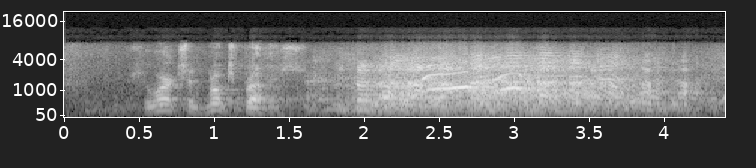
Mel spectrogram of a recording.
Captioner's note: laughter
